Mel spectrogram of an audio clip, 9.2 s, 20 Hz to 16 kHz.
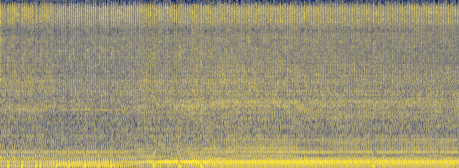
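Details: Free 5000 W PowerBack generator with a Tecumseh engine, fitted with new fuel filter, lines and an undersized 5 hp replacement carburetor, started on middle choke without spray: catches after a few uneven pulls, then settles into a steady governed drone with no surging. Normal running.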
